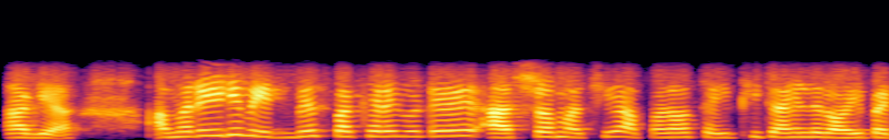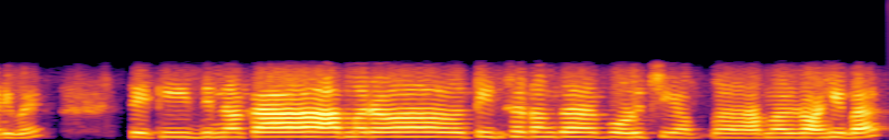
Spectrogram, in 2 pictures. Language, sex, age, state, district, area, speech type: Odia, female, 30-45, Odisha, Sundergarh, urban, conversation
